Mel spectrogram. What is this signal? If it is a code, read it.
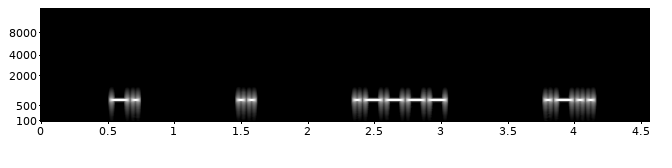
Morse code, heard as a keyed tone, about 30 wpm, spaced as for 10 wpm, 700 Hz. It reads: NI1L
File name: Lesson 16g - Letter c - Call Signs 30wpm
